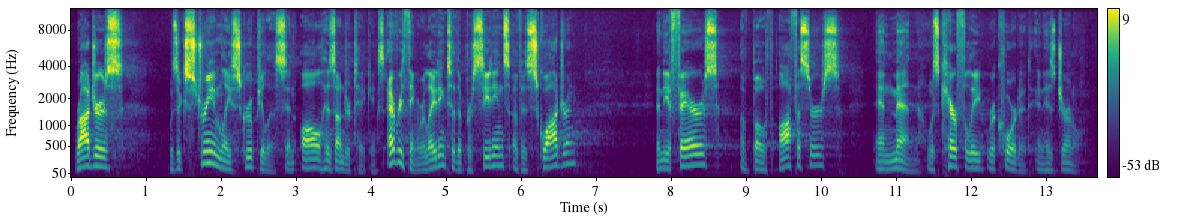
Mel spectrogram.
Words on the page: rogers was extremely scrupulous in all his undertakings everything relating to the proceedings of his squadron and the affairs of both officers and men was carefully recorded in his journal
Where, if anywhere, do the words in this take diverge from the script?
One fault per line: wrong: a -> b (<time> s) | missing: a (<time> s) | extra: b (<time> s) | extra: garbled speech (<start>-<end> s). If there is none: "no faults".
no faults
